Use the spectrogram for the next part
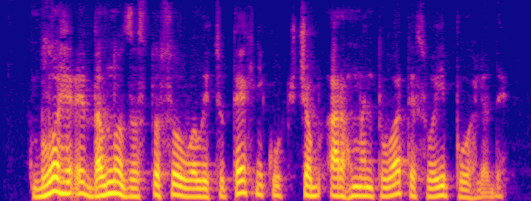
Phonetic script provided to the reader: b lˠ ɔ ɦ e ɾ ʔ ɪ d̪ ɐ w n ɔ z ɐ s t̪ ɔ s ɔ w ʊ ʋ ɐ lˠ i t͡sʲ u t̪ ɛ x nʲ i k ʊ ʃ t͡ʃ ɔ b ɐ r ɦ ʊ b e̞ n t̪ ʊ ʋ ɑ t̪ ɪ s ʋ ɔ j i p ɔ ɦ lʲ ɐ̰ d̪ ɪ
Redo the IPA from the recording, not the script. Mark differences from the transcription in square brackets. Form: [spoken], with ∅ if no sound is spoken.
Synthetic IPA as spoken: b lˠ ɔ ɦ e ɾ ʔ ɪ d̪ ɐ w n ɔ z ɐ s t̪ ɔ s ɔ w ʊ ʋ ɐ lˠ [ɪ] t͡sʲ u t̪ ɛ x nʲ i k ʊ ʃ t͡ʃ ɔ b ɐ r ɦ ʊ [m] e̞ n t̪ ʊ ʋ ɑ t̪ ɪ s ʋ ɔ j i p ɔ ɦ lʲ ɐ̰ d̪ ɪ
